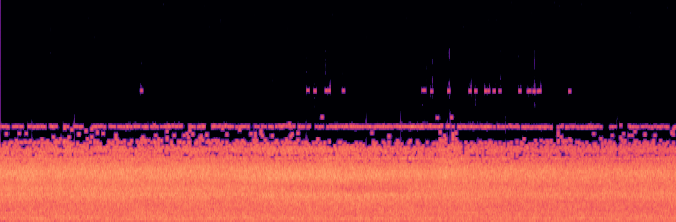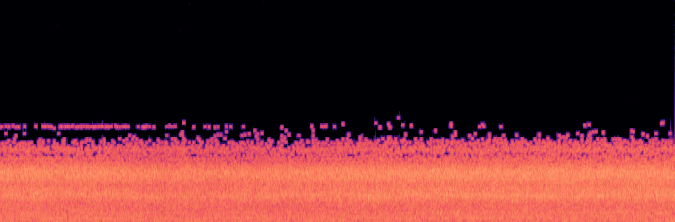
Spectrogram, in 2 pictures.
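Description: Steady hum and rushing noise of NJ Transit passenger trains at a station platform, constant throughout with no distinct events.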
